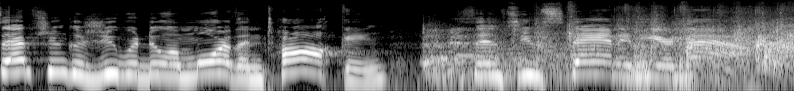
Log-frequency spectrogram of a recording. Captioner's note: audience laughing; audience applauding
